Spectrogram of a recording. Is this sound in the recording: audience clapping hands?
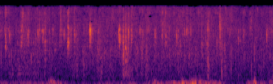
no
